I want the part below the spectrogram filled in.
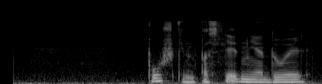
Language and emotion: Russian, neutral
